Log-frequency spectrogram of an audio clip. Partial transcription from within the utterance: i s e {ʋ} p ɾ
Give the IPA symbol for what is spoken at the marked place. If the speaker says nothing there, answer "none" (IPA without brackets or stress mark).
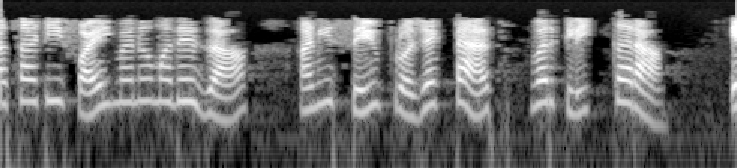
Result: ʋ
